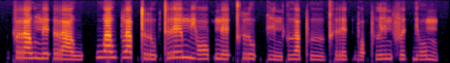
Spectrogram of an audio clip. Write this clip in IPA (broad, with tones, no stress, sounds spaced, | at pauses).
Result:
k r a˥˩ w n e˥˩ ʔ r a˧ w | w a˥˩ w p l a˥˩ p̚ t r u˨˩ ʔ t r eː˥˩ m j ɔː˦˥ p̚ n e˦˥ ʔ kʰ r u˥˩ ʔ k i˨˩ n k ɯ˧ a̯ pʰ ɯː˨˩ kʰ r e˦˥ k̚ b ɔ˨˩ ʔ pʰ l i˥˩ n f e˥˩ k̚ j o˥˩ m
